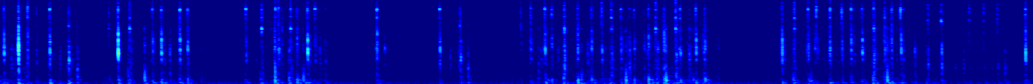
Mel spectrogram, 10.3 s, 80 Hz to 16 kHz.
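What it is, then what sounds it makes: Plastic mechanical keyboard, clicky switches. Fast fingertip typing on a Teamwolf Zhuque+ X08 backlit mechanical keyboard with white plastic keycaps and clicky blue switches. Sharp, bright clicks come in quick bursts separated by short pauses, each dying away almost instantly over a faint low hum.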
